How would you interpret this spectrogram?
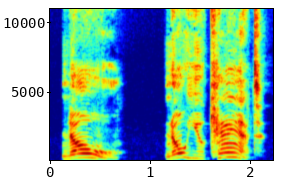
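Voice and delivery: high, slow desperate protest; pleading cry. A narrator's reading. Dory crying out as Marlin swims away, desperate. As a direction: cry out to stop him leaving. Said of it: "Dory cried".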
